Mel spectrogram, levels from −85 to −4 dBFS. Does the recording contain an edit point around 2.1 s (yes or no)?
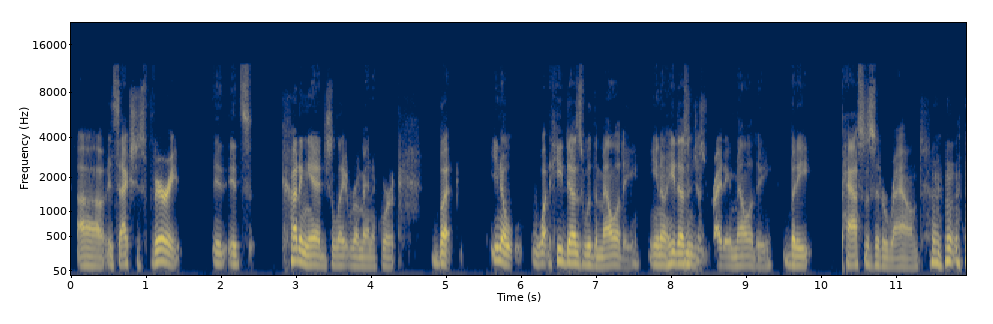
no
